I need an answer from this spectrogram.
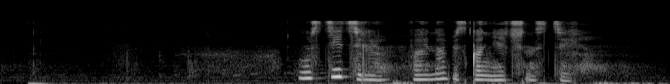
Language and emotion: Russian, sad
